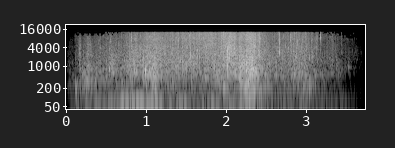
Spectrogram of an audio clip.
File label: nature water movement surface splashes deep; zapsplat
